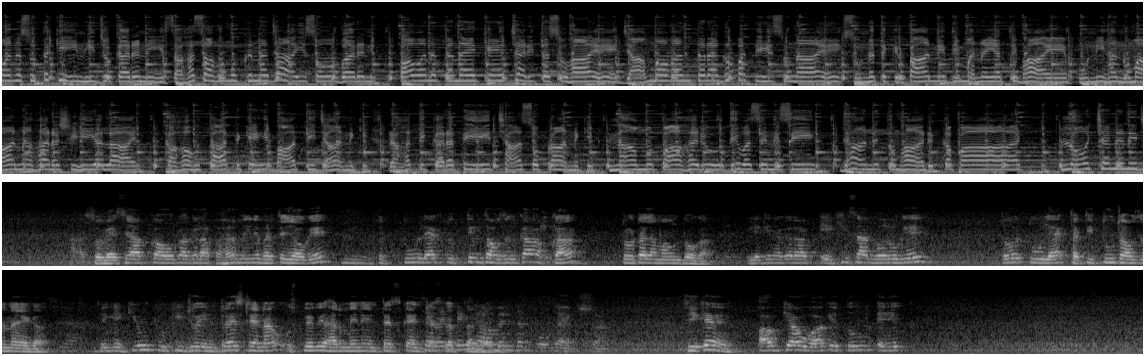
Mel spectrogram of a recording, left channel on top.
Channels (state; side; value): different; both; correlation 0.00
